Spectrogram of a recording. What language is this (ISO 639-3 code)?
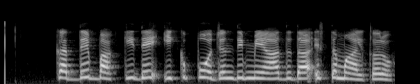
pan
